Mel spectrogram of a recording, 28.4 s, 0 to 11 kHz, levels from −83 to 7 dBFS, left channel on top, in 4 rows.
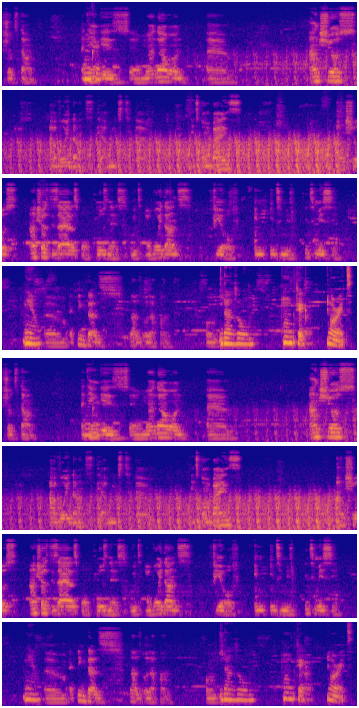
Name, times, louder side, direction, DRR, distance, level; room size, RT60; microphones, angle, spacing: voice 1, 0.0-0.7 1.6-3.8 4.1-4.6 6.1-7.1 8.0-10.2 10.9-11.9 13.8-14.5 14.7-18.0 18.4-19.0 19.2-20.9 22.1-24.7 25.4-25.9 27.2-27.5, right 1 dB, 10° right, 1.3 m, -29 dB
voice 2, 1.6-2.0 10.8-10.9 13.3-13.4 16.1-16.3 17.0-17.1 21.7-22.1 25.6-26.4 26.9-28.3, left 8 dB, 80° left, 0.3 m, -23 dB
sound 1, 4.3-14.2, left 3 dB, 60° left, 0.8 m, -30 dB
4.1 x 2.2 x 2.4 m
head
